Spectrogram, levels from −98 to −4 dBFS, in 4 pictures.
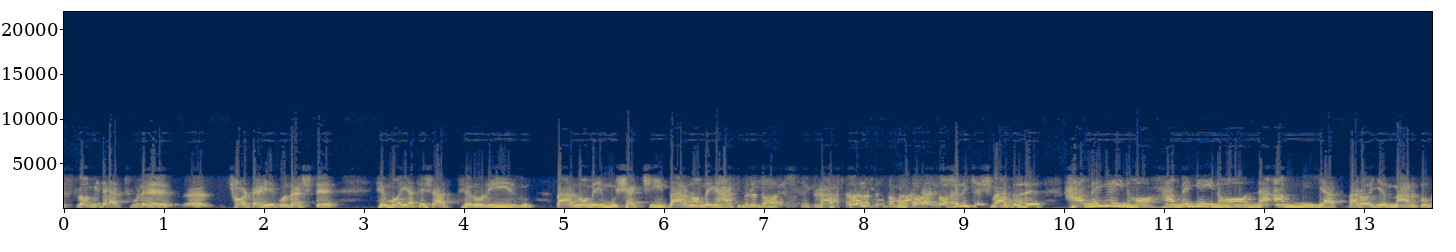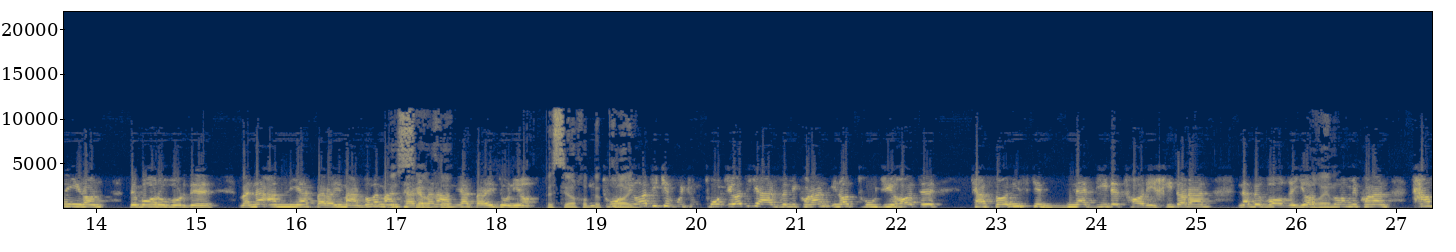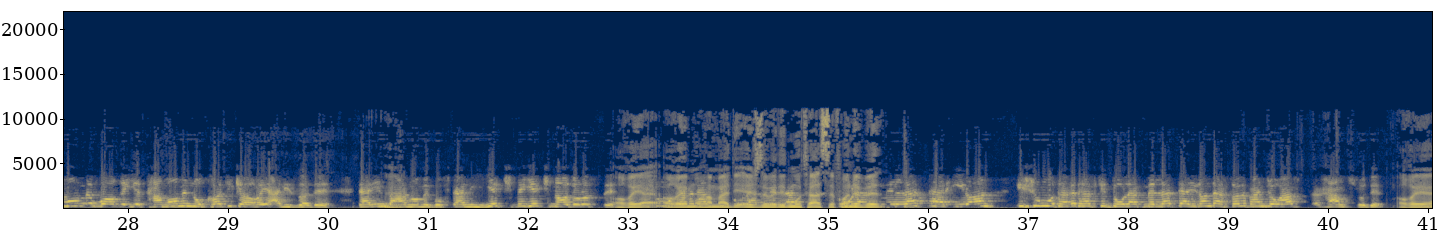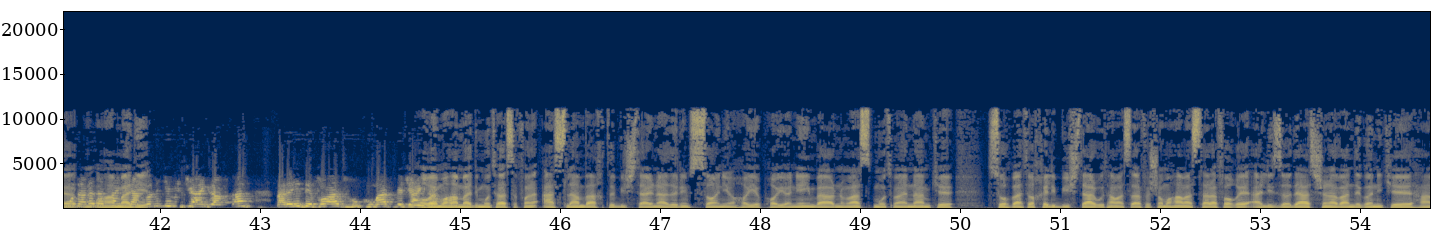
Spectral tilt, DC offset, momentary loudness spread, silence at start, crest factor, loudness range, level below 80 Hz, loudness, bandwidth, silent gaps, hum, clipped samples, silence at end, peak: -5.5 dB/octave; under 0.1%; 7 LU; 0 s; 16 dB; 4 LU; -56 dBFS; -24 LUFS; 11.5 kHz; none; none; under 0.1%; 0 s; -8 dBFS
